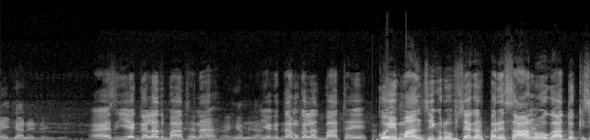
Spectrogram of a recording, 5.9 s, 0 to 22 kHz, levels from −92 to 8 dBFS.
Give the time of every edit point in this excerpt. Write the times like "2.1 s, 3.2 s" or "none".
3.7 s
